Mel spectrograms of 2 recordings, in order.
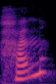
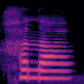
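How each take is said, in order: First: The word is cut short to one syllable. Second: The word is said in full, two syllables. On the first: The form used when saying an age. "on va dire han" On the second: The plain counting form. "Au lieu de dire hana"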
